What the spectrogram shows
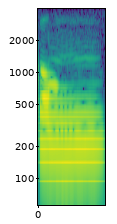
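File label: "gung", Cantonese, tone 3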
